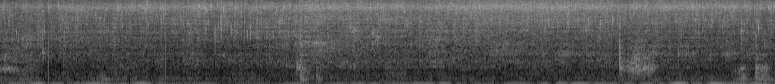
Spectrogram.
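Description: Fish pieces coated in masala deep fry in hot oil with a dense, steady sizzle and crackle, punctuated by a few louder pops and stirring clatters.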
